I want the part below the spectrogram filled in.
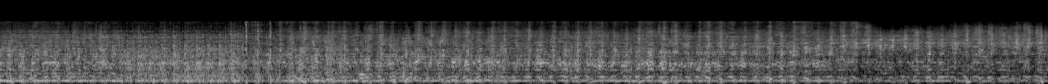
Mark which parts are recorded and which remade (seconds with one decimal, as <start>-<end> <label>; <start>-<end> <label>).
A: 0.0-1.2 remade; 1.2-2.8 recorded; 2.8-10.5 remade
